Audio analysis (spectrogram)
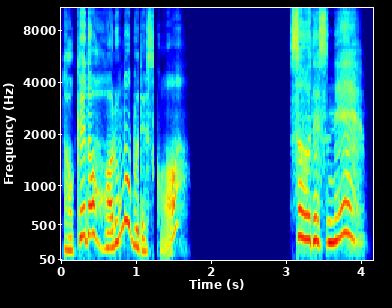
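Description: A battle-loving warrior woman from a fantasy game. Her voice is fairly high and very animated in pitch, yet unhurried. She stays polite and composed, with a playful indignation. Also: dry recording, clean studio sound, full character voice. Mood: playful, indignant. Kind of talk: Japanese mobile game character lines.

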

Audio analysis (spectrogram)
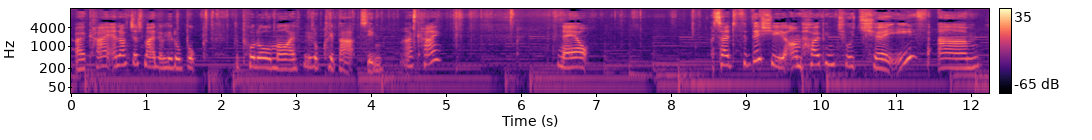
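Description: A woman chatting casually on camera as she shows her craft album, with lots of ums and "okay?" checks. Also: a little high. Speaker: craft vlogger. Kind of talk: casual show-and-tell craft video. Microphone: camera mic at a tabletop, hands only in shot.

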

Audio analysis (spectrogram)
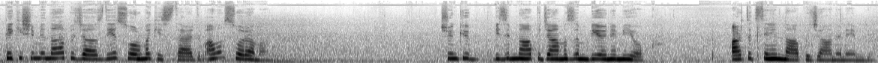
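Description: An actress playing a young servant's daughter who is hurt but firm, speaking quietly and reproachfully in a TV drama. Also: female voice, high-pitched, brisk, a little hiss or hum, natural voice. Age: young adult. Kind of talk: TV drama acting. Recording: TV drama with music score.

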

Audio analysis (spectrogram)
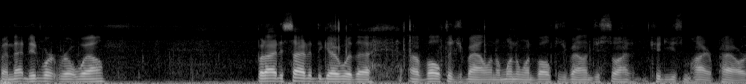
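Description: Male hobbyist demonstrator, average pitch, casual how-to delivery, straightforward and explanatory, outdoor handheld recording with some ambient noise. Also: warm tone, low-quality recording. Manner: plain-spoken, explanatory. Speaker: DIY radio hobbyist demonstrator. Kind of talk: casual hands-on tutorial narration. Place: outdoors in a yard. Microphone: handheld camera mic. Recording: outdoor handheld camera, clear background noise.

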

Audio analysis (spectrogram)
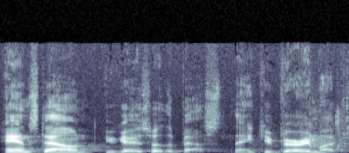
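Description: A hoarse middle-aged man giving an award acceptance speech at a podium microphone, working through prepared remarks with small restarts and fillers. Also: fairly low pitch, normal speed, heavy background noise. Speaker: company leader accepting a business award. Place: large indoor banquet hall stage. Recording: long reverb of a big banquet hall.

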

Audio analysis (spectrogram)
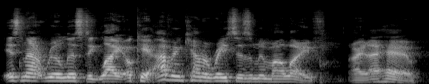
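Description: Profane, animated man with a New York accent. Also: mid-range voice, a little fast. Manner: profane, animated, talks with his hands. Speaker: movie reviewer. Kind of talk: casual review rant. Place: living room with posters.

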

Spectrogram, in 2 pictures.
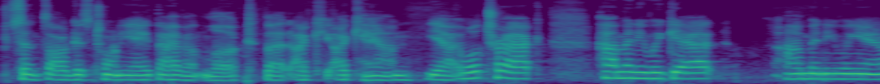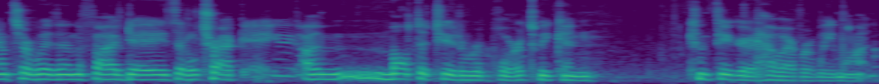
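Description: A woman's voice: medium pitch, normal speed, warm tone, husky. A middle-aged woman at a podium giving a staff briefing to a city council, talking conversationally with fillers and restarts. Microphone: podium microphone.

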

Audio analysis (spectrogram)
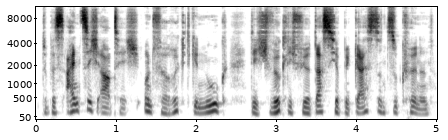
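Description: A woman's voice: very deep voice, moderate pace, slightly rough, no room sound, clean studio sound. A woman playing a shy, awkward teenage boy wizard in a fan audio drama, hesitant and earnest. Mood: earnest admiration. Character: shy, awkward dark-haired teenage male wizard student.

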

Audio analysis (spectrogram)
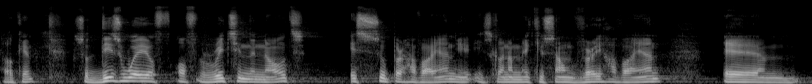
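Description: A man, explaining guitar technique in a relaxed, chatty way, often ending phrases with "okay" and "you know". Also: mid-range voice, unhurried. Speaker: guitar teacher. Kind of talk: instructional explanation between playing. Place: dark studio, seated with guitar on lap. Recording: long reverb, guitar playing between phrases.

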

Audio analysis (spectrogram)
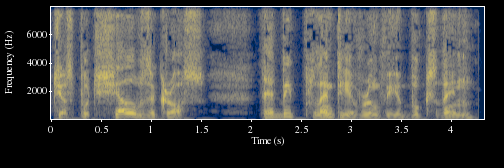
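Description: A man's voice: mid-range voice, big pitch swings, unhurried, husky, no room sound. A man voicing a friendly, good-natured village postman in an easygoing, helpful way. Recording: dry close audiobook recording.

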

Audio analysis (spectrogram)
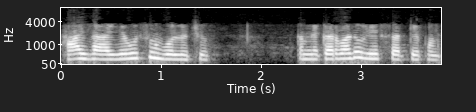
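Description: A woman's voice: mid-range voice, steady tone, moderate pace. Kathiawari-accented woman on tinny phone line. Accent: Kathiawari Gujarati. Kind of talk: casual private phone chat. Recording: tinny phone call recording.

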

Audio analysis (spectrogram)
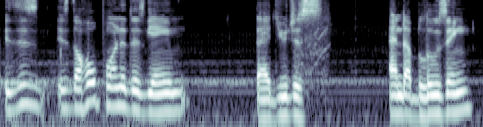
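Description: A man's voice: medium pitch, moderate pace, dark tone, slight background noise. A young man giving casual, joking, exclamatory commentary on a horror game in slangy speech. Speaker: gamer making videos.

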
